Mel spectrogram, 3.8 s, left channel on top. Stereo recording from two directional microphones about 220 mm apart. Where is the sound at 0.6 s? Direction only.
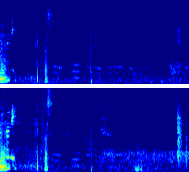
30° right (ahead or behind).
